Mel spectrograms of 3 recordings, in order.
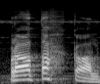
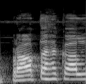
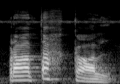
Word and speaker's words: प्रातःकाल: इसका शुद्ध उच्चारण है अंतःकरण, अंतःपुर, हाँ नहीं, अंतःपुर, प्रातःकाल, प्रातःकाल नहीं, प्रातःकाल।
